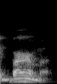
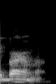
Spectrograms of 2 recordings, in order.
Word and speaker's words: Burma: English people say Burma. Americans say Burma. But some of the people in in the capital said, "No, it's pronounced Myanmar." But then some Burmese people over here say, "No, that's what the the ruling party said, Myanmar." But some people in the in the country say Burma and they say no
